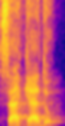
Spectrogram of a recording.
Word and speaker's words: sac à dos: And I connect, sac à dos, like if just one word.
